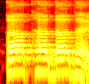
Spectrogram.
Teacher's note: त, थ, द, ध। ये आपका निकलता है दंत से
